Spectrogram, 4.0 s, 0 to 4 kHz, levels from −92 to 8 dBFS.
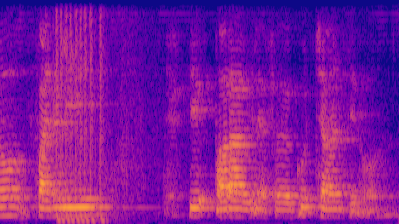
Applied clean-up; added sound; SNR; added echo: none; Gunshot, gunfire; 19 dB; reverberation time 0.5 s.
